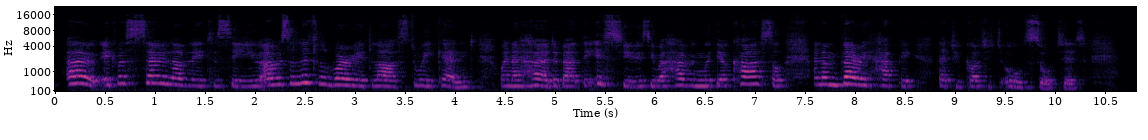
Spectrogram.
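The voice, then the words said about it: Put-on posh English accent. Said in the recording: “you need to do a new accent for us ... This one's definitely posh”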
